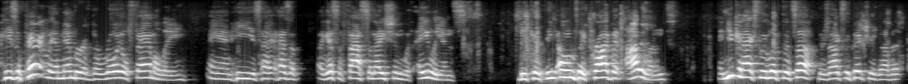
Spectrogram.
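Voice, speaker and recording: A man talks casually on a podcast, with a mellow, darker voice. He chats through his explanations and adds asides as he goes. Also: high voice, fairly quick. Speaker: podcast co-host. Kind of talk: casual chat.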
